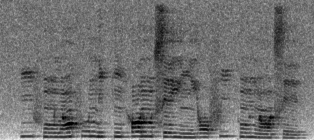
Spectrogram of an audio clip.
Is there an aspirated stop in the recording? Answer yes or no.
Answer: no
